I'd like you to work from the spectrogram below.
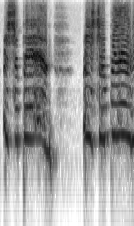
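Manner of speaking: high-pitched goofy holler; imitated yell. Former student yelling at teacher walking out at commencement, imitated yell. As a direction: call out like a goofball across a crowd. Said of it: "he's yelling".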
